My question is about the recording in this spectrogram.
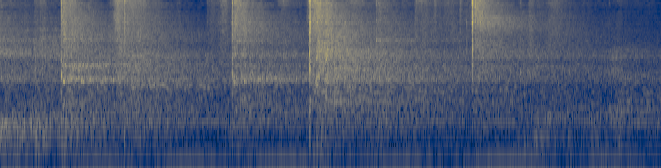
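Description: Badminton rackets striking a shuttlecock in a doubles rally: about four sharp hits at uneven intervals, each with a short echo off the hall walls, over a steady low hum.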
